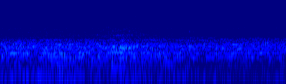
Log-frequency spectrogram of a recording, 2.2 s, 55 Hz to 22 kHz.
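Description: Small electric motor and gearbox of a 1/10-scale RC crawler whirring steadily as it drives slowly through mud into shallow water.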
